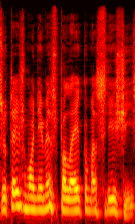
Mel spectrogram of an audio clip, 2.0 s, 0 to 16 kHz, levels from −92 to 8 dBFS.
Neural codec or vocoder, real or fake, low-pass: codec, 44.1 kHz, 3.4 kbps, Pupu-Codec; fake; 14.4 kHz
